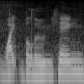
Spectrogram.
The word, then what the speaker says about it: WHTBLLNKING: And my Twitter handle, it's pronounced White Balloon King, but it's spelled WHTBLLNKING because Twitter gave me a character limit.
